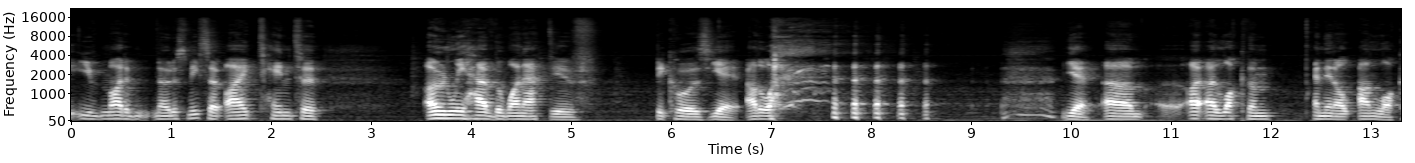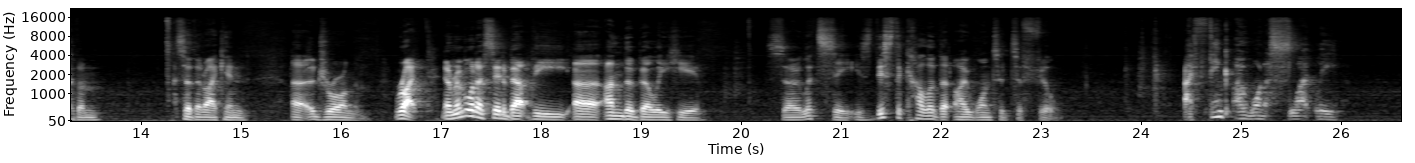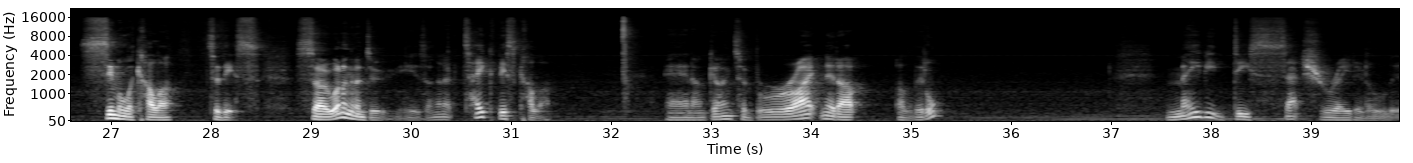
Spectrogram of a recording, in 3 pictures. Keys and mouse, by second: 16.1 middle click, 22.6 click, 24.0 ctrl+z.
